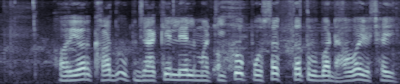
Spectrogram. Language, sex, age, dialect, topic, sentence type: Magahi, male, 18-24, Western, agriculture, statement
